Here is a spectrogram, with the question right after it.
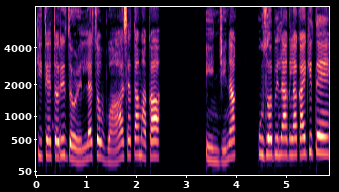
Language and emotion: Goan Konkani, fearful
